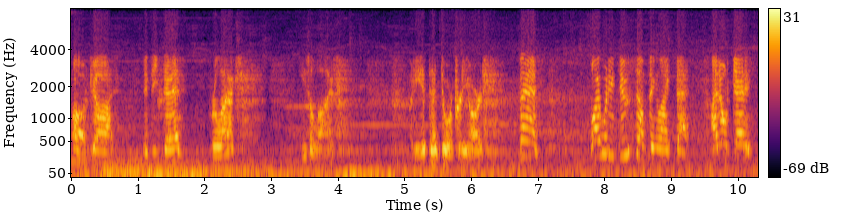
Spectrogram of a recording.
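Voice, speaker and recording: An actor playing a shaken, anxious chief engineer on a besieged spaceship, in a dramatic video game audio log. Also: male voice, on the high side, wildly swooping pitch, unhurried, pauses often, noisy background. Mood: shaken, bewildered.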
